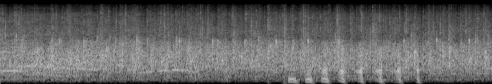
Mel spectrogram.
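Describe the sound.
An audience at a church service breaks into steady, loud applause, a dense wash of many hands clapping that continues throughout, with a few voices rising beneath it near the end.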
